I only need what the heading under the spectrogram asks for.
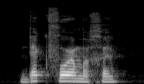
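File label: "bekvormige", Dutch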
